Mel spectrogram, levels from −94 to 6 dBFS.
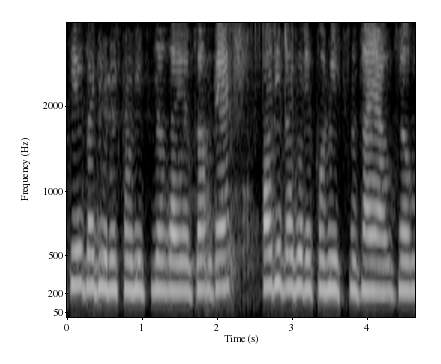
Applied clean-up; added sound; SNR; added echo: neural mask model DeepFilterNet 3.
